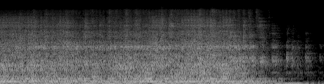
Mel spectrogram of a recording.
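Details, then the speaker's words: Di Blasi folding moped two-stroke after wiring and carburettor repair. It catches and buzzes at a light, even, duck-like idle for a few seconds before being shut off. It runs fine, with high and low beam working. "It sounds like a duck. High beam, low beam. Okay, it all works. And it sounds like a duck. It really sounds like a duck."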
